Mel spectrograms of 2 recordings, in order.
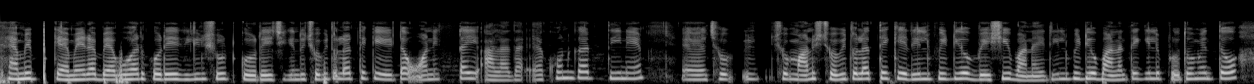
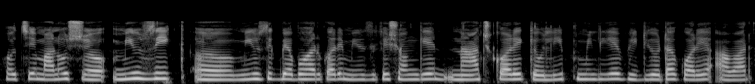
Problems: none marked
